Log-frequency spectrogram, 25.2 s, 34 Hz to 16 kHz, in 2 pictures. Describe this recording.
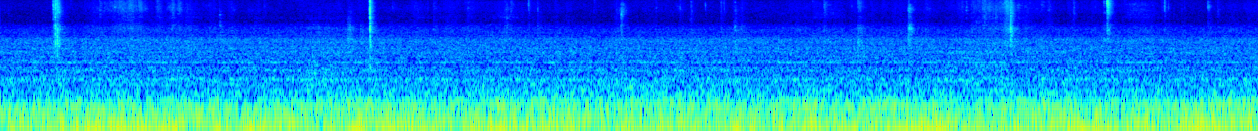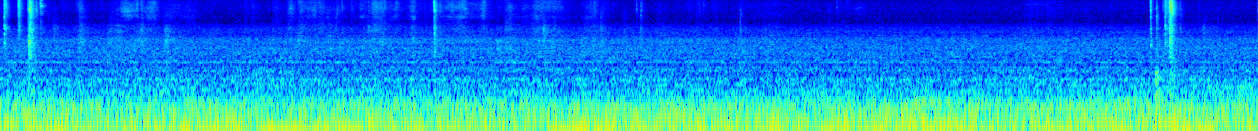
from Banqiao Station to Wanhua Station, Sony PCM D50 + Soundman OKM II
